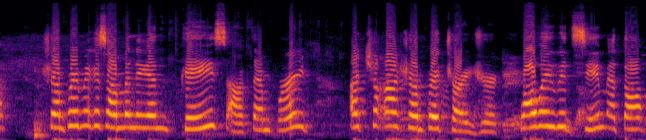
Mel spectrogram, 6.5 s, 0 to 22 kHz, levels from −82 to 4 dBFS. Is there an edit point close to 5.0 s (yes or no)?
yes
